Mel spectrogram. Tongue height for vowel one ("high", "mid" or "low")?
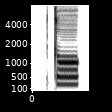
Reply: mid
